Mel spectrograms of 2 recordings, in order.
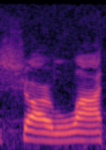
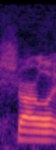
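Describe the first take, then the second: First: The name is said the Mid-Michigan local way. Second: The name is said the usual, standard way. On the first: The speaker calls it wrong. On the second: The speaker calls it right.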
